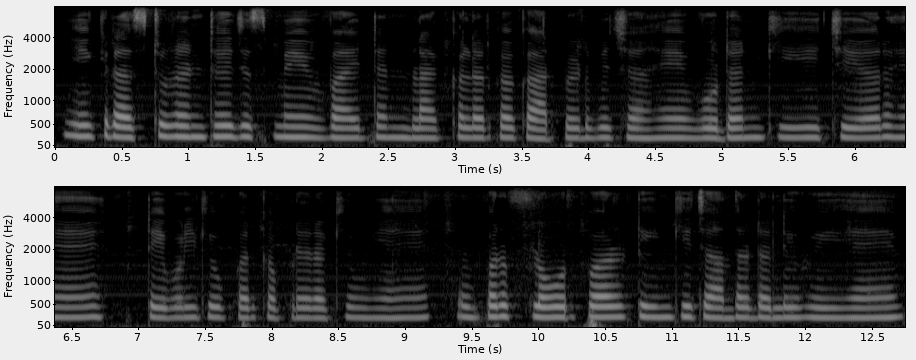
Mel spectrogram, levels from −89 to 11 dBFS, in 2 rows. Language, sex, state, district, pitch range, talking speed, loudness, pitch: Hindi, female, Bihar, East Champaran, 210-225 Hz, 145 wpm, -43 LUFS, 215 Hz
